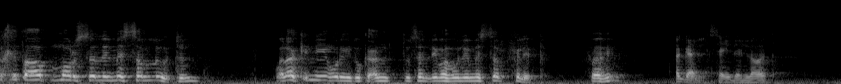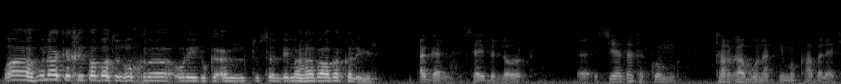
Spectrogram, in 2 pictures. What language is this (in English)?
Arabic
